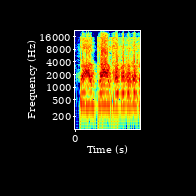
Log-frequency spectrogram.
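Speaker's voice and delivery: high, loud rapid-fire "bam" sounds; loud mimicked blows; imitated fight noises. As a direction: fire off excited action sound effects. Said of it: "Luke's like".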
